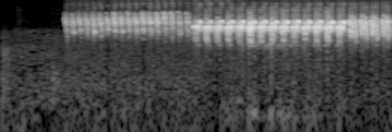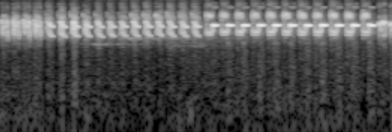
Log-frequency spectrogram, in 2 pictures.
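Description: White-winged Crossbill song: high, rapid trills that shift speed and tone every second or two, with a dry, mechanical, almost electronic quality.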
